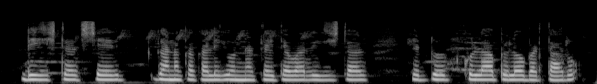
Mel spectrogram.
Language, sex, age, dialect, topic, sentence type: Telugu, female, 18-24, Central/Coastal, banking, statement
